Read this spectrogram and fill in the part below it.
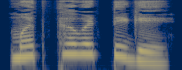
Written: ಮತ್ಥವಟ್ಟಿಗೆ

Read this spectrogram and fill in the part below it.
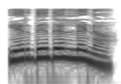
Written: ಎರ್ದೆದಲ್ಲಣ

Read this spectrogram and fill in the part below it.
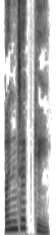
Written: ಅಂಜಿಕೆ

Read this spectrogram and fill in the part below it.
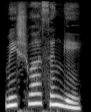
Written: ವಿಶ್ವಾಸಂಗೆಯ್

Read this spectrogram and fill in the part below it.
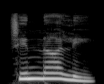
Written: ಚಿನ್ನಾಲಿ

